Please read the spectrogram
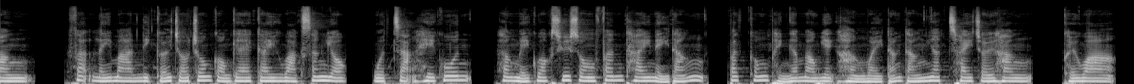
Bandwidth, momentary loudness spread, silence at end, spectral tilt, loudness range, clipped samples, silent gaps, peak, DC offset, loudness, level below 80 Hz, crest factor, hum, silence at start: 16 kHz; 6 LU; 0.2 s; -6 dB/octave; 1 LU; under 0.1%; 0.37-0.63 s, 3.48-3.71 s, 4.73-4.93 s, 7.11-7.26 s, 10.35-10.61 s; -2 dBFS; under 0.1%; -15 LUFS; -28 dBFS; 14 dB; none; 0 s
